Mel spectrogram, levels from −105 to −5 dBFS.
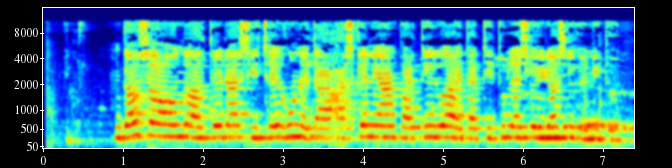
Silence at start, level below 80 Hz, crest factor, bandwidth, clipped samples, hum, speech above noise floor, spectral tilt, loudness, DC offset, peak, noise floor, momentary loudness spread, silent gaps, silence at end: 0.3 s; -62 dBFS; 16 dB; 11.5 kHz; under 0.1%; none; 31 dB; -2.5 dB/octave; -18 LUFS; under 0.1%; -4 dBFS; -49 dBFS; 6 LU; none; 0 s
